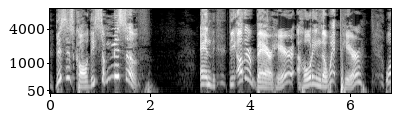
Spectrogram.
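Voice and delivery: high, singsong presenter talking to a teddy; mock children's show host. Host explaining to Teddy, mock-cheery children's presenter.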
